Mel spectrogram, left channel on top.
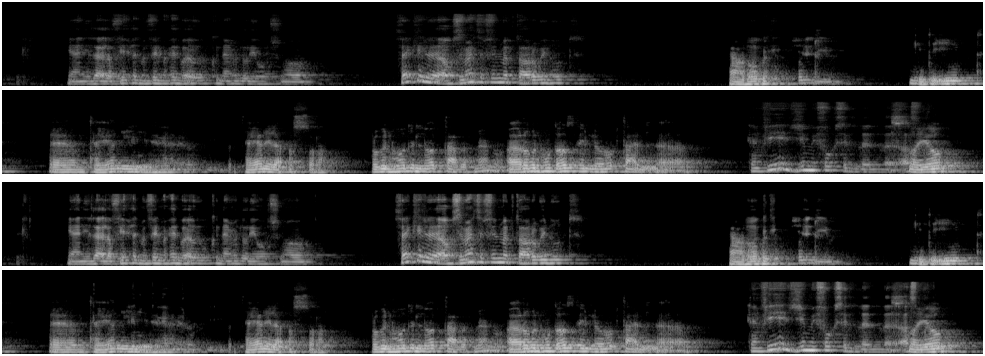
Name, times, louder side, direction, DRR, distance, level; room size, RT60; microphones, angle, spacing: voice 1, 0.7-3.1 3.9-5.8 7.4-8.4 11.1-12.1 17.3-19.3, right 3 dB, 70° right, 0.9 m, -27 dB
voice 2, 7.3-7.7 8.0-8.2 9.1-9.6 10.3-11.7 12.2-13.1 13.5-16.7 18.7-19.3, equal, ahead, 1.3 m, -20 dB
19.5 x 8.3 x 8.0 m
head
